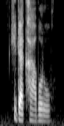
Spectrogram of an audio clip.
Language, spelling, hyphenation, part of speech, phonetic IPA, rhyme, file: Hungarian, hidegháború, hi‧deg‧há‧bo‧rú, noun, [ˈhidɛkhaːboruː], -ruː, Hu-hidegháború.ogg
- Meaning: cold war, Cold War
